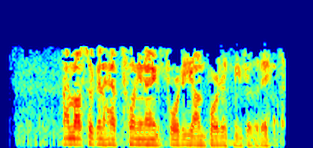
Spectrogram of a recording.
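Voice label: Sheriff Dispatch, Scanner audio recording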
